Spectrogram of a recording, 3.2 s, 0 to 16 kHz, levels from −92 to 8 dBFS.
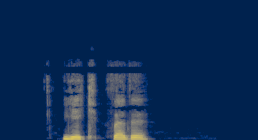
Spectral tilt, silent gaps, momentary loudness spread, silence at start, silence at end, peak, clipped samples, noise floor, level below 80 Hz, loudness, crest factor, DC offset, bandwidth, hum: -7 dB/octave; none; 14 LU; 0.8 s; 1.4 s; 0 dBFS; under 0.1%; -81 dBFS; -62 dBFS; -14 LUFS; 18 dB; under 0.1%; 7.8 kHz; none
